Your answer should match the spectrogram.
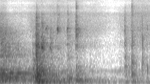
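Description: A KONE elevator's sliding door mechanism clattering as the car halts. It starts suddenly with a second loud clack about half a second in, then dies away.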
